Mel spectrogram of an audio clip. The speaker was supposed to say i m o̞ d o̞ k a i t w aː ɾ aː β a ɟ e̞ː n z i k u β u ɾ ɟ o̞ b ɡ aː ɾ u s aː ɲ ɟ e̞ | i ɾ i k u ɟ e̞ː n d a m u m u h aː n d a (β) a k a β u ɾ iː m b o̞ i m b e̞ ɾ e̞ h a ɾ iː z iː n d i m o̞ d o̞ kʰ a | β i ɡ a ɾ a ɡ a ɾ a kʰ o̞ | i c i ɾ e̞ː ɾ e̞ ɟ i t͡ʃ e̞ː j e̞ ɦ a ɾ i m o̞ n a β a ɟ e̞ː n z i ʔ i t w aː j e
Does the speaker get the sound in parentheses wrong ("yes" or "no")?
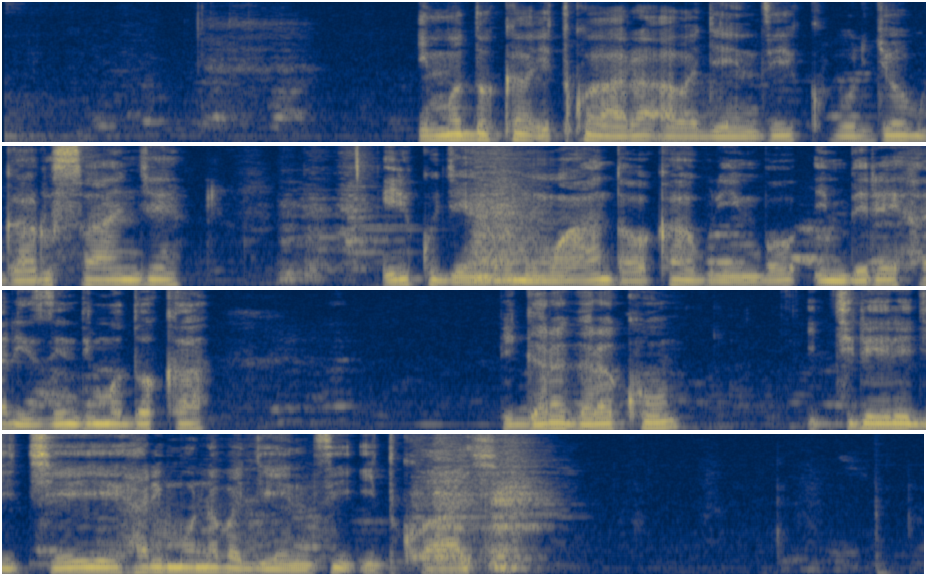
yes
